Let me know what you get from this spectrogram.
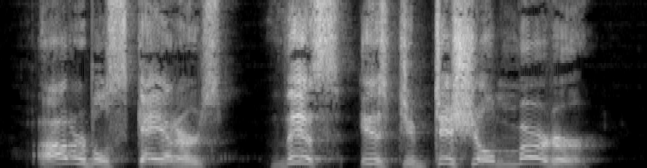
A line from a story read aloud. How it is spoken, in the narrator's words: Martel then shouted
